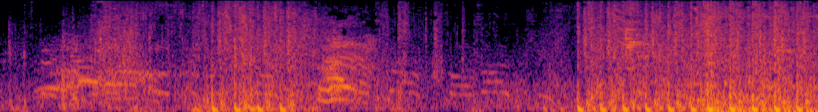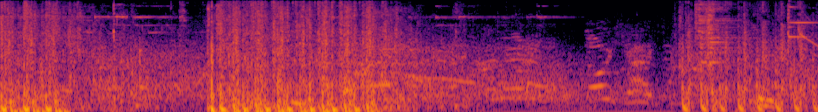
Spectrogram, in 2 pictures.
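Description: A heavy machine gun fires rapid bursts close by.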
